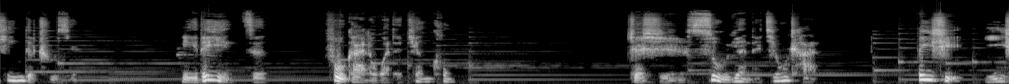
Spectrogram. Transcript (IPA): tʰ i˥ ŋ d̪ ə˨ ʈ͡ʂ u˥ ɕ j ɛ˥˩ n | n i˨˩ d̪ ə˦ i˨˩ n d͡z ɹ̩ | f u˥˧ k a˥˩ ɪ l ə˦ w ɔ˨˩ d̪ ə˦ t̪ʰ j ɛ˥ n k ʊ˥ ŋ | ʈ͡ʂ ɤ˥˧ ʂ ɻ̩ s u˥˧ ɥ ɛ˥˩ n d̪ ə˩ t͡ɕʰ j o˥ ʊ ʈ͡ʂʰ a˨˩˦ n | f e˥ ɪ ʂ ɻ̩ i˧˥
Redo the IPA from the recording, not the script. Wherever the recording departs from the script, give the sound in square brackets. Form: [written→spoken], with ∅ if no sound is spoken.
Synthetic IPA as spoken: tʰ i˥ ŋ d̪ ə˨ [ʈ͡ʂ→ʈ͡ʂʰ] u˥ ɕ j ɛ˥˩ n | n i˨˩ d̪ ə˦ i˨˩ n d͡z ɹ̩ | f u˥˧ k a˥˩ ɪ l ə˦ w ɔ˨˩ d̪ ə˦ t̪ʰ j ɛ˥ n [k→kʰ] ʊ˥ ŋ | ʈ͡ʂ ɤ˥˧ ʂ ɻ̩ s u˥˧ ɥ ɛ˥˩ n d̪ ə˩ [t͡ɕʰ→t͡ɕ] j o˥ ʊ ʈ͡ʂʰ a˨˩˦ n | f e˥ ɪ ʂ ɻ̩ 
